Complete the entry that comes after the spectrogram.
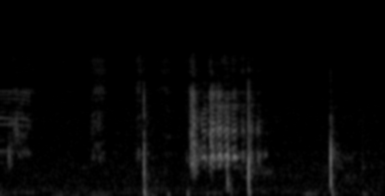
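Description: In Minecraft, a sheep bleats softly in short wavering cries among faint clicks and taps from the game.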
